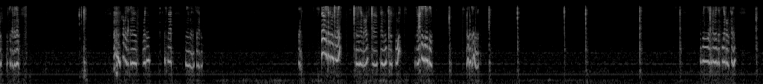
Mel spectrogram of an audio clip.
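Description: A knife cutting raw plantain on a plastic cutting board. The blade squeaks through the firm, starchy flesh in three groups of short strokes, with single sharp clicks of the blade meeting the board in between.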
